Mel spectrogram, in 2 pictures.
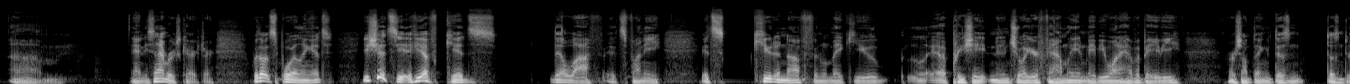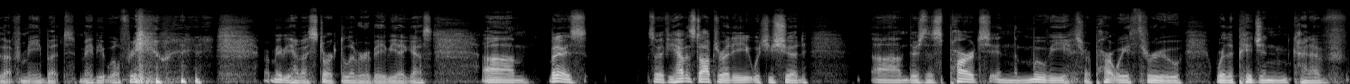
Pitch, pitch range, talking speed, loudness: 95 Hz, 85-110 Hz, 200 wpm, -19 LUFS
